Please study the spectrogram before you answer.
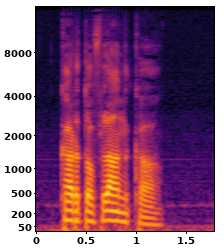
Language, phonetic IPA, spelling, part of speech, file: Polish, [ˌkartɔfˈlãnka], kartoflanka, noun, Pl-kartoflanka.ogg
